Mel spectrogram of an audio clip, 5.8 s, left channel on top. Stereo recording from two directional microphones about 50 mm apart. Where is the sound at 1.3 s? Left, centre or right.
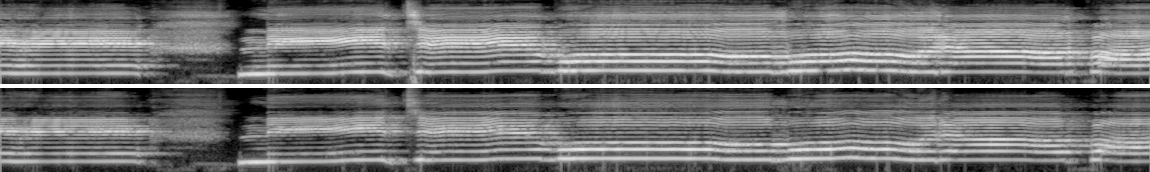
Right.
